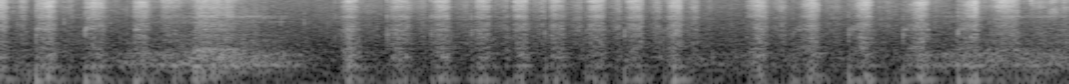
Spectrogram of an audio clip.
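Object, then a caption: Colored pencil on paper sheet. A wood-cased colored pencil, held in the fingers, rubs and scratches its tip across a thin white paper sheet lying flat on a table in dense, rapid drawing strokes. The result is a steady, scratchy rasp of quick strokes with bright, hissy bursts over a soft low rumble.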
